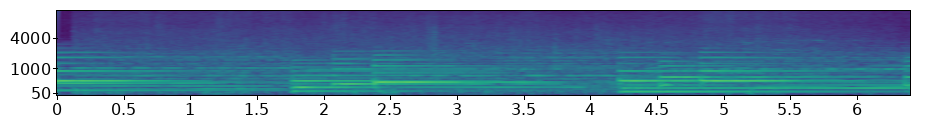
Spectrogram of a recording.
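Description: Slow, soft background music: sustained keyboard chords, a new chord struck about every two and a half seconds and fading away, over a faint even hiss like rain.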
